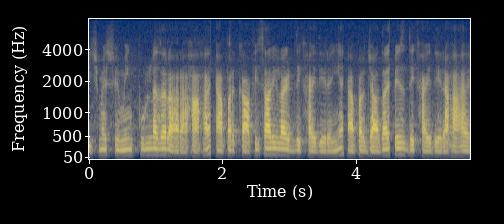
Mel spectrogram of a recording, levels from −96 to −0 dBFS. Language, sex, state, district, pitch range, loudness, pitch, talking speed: Hindi, male, Andhra Pradesh, Visakhapatnam, 95-115 Hz, -19 LUFS, 105 Hz, 250 wpm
